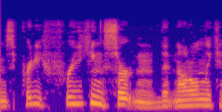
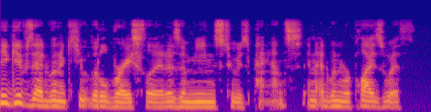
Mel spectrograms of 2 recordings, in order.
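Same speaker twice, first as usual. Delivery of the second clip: usual speaking voice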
